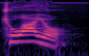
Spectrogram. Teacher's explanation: When the character hyut meets with iung, the character hyut becomes silent, so it's pronounced as 좋아요.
